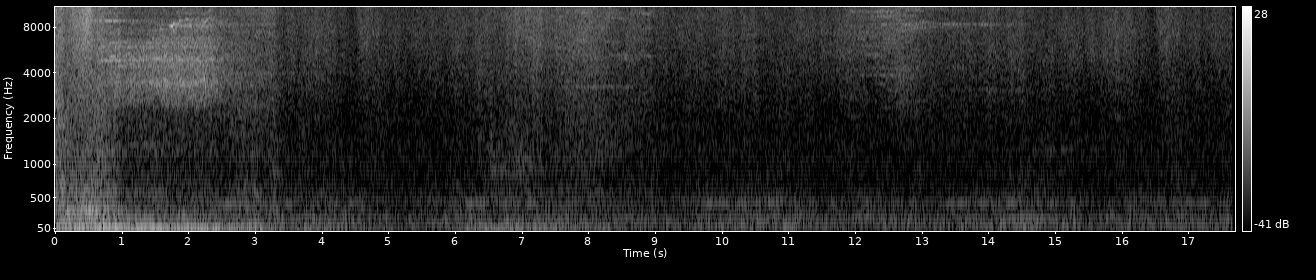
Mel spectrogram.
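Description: Soft, sustained game music plays quietly.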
